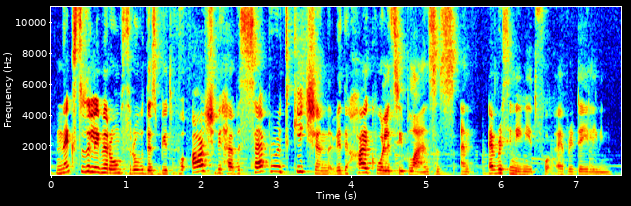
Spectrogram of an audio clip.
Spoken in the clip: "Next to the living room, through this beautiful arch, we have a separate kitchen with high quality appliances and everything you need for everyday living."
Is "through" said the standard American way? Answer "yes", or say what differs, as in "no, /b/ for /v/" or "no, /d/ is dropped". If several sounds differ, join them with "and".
yes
